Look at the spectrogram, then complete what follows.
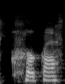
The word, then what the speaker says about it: Kirchhoff: I'm Kirchhoff. Rhymes with jerk off, just go on with it.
